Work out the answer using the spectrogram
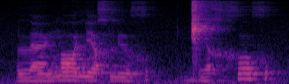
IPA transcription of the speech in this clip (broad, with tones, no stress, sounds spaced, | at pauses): l æ˨ ŋ ɒ˧ lʲ æ˧ χ lʲ o˧ x | ɡ͡ǁ e˧ χ x o˦ x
